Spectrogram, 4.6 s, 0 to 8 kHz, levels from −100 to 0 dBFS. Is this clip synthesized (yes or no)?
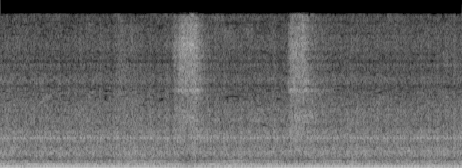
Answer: no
